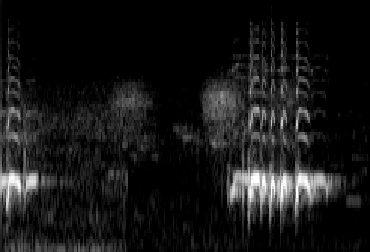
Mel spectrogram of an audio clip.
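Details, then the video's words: Local zebra dove song played as a lure to prompt lazy doves to sing: two bursts of soft, hollow notes near one pitch, the second a longer rolling phrase, with low rumbling noise early on. "Terapi Perkutut MaLas Bunyi_Rutinkan Pancingan Ini Pagi Siang Sore"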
